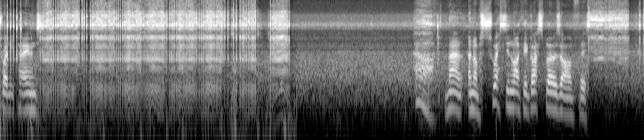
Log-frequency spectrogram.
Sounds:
Stream, Speech

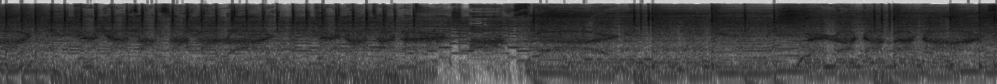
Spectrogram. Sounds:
Music

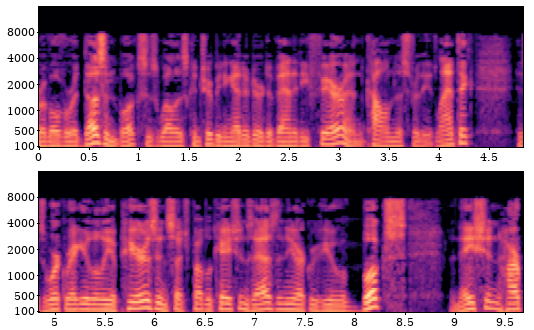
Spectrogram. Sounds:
Speech

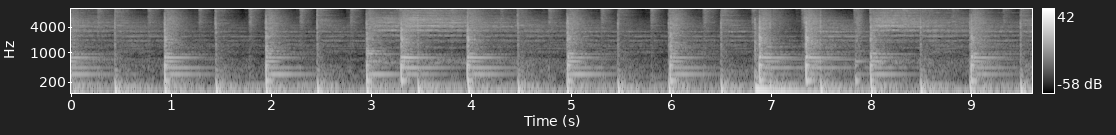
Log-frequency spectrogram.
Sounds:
playing bass drum

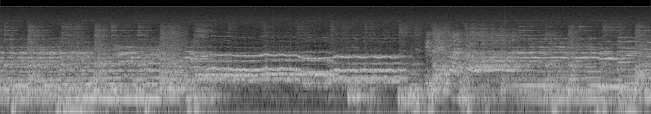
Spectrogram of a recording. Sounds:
Music

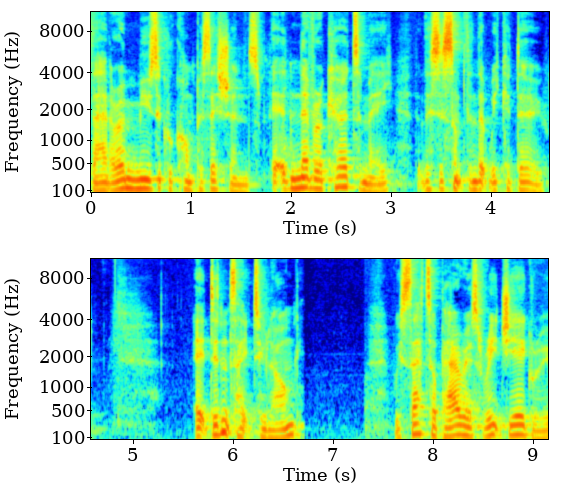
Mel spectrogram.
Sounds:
Speech

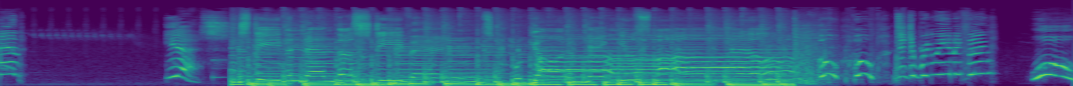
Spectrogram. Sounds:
Speech, Music

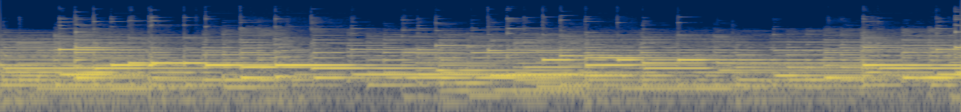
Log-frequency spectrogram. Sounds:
playing vibraphone

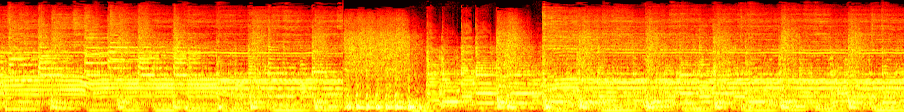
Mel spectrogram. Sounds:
Psychedelic rock, Music

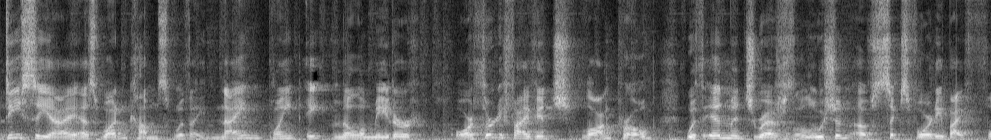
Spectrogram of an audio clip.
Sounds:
Music, Speech

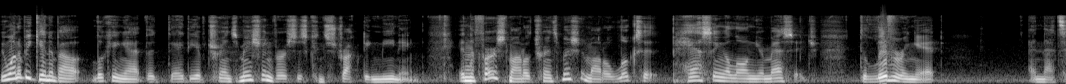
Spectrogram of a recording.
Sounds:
Speech

